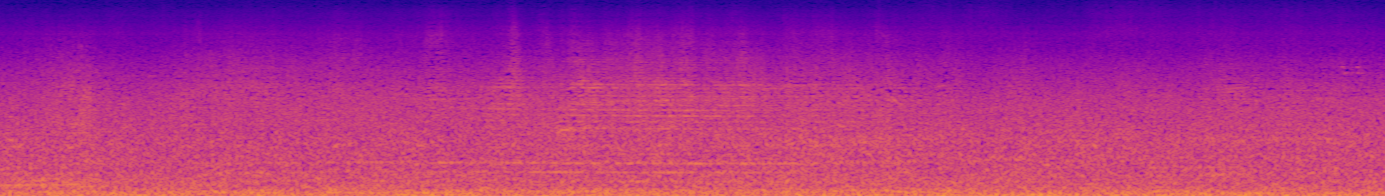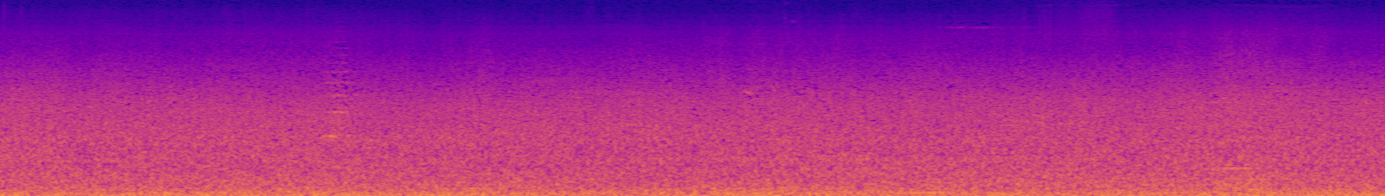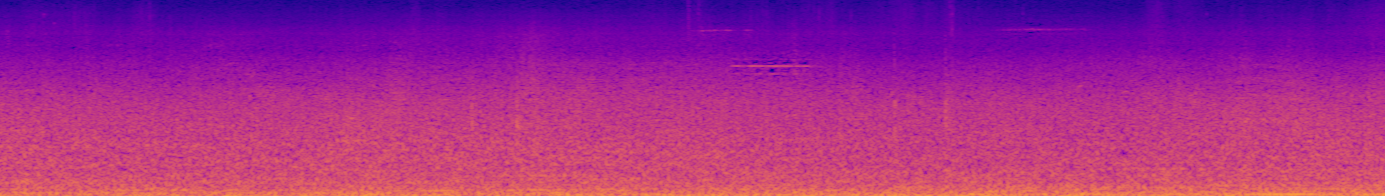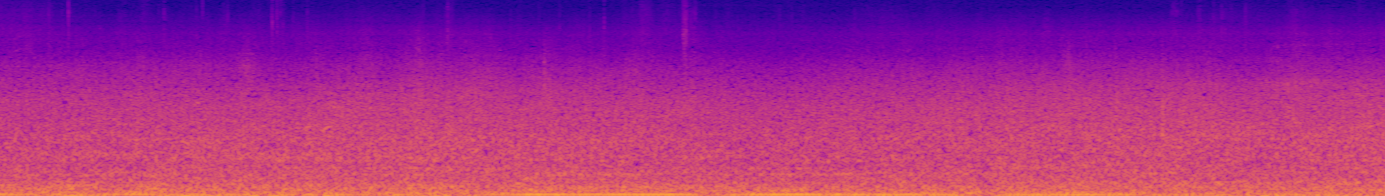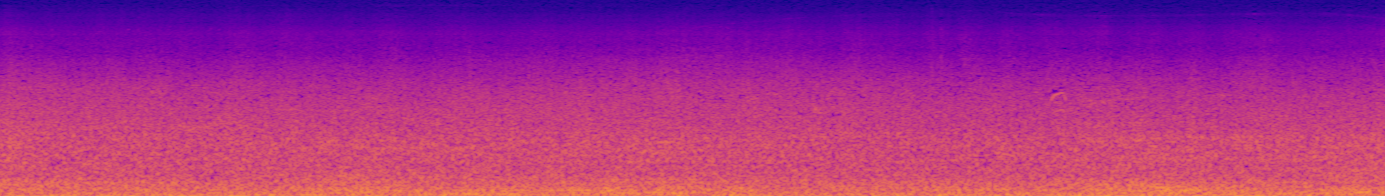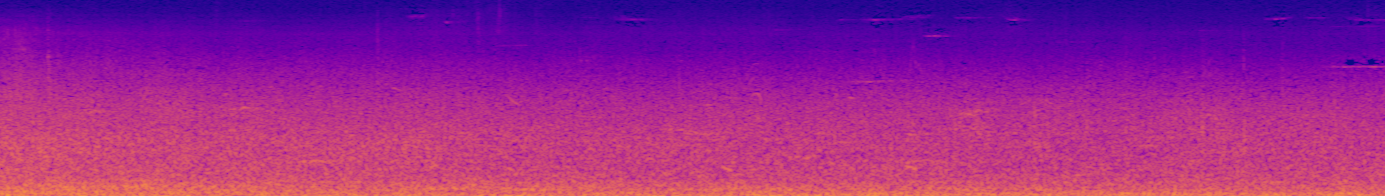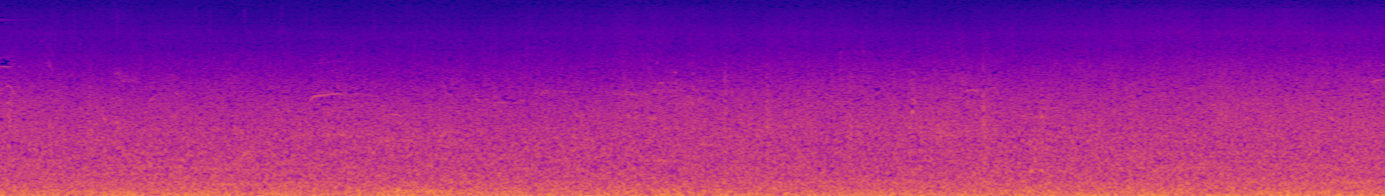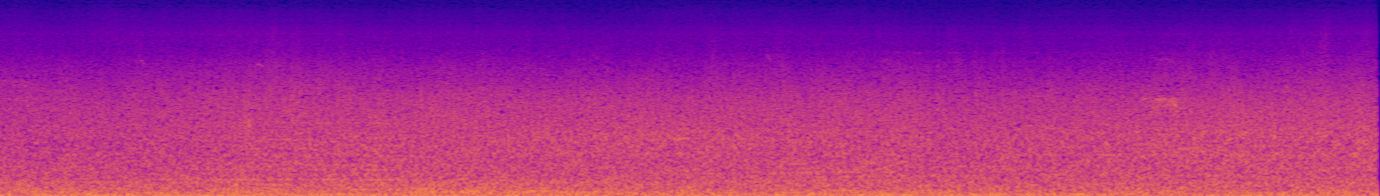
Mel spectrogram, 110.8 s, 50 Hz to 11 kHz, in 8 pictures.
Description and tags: Heavy Traffic From 23th Floor Paris 1PM
City, Paris, Traffic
